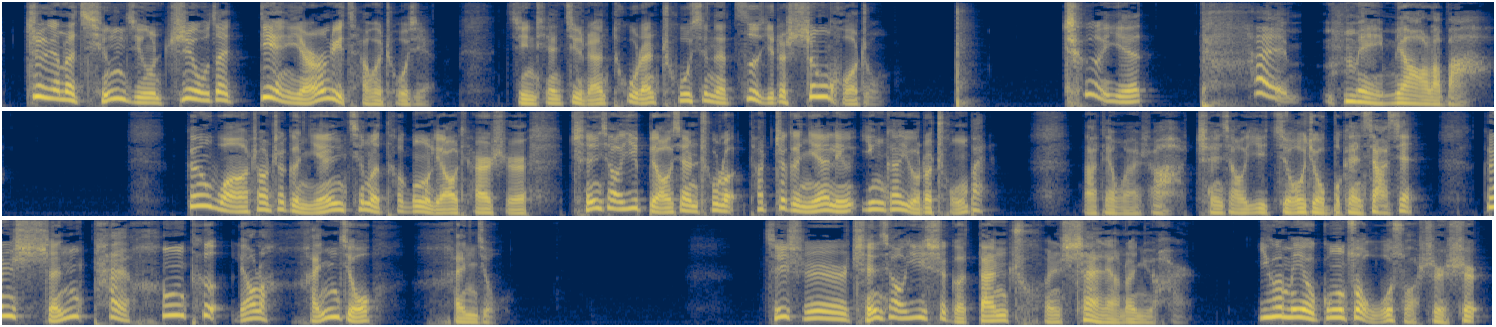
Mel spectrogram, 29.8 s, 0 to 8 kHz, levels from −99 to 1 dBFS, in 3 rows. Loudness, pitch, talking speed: -18 LUFS, 155 Hz, 235 characters per minute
